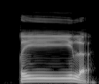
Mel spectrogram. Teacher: dia bersifat jahar, jangan terdengar, tidak boleh terdengar suara aliran nafas. Qila, dan tidak boleh dilafalkan dengan suara tafkhim yang berlebihan. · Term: qaf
